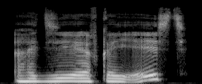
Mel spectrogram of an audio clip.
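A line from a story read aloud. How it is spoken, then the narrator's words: Fiend's caustic chuckle. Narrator (Russian): Едко хохотнул изувер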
